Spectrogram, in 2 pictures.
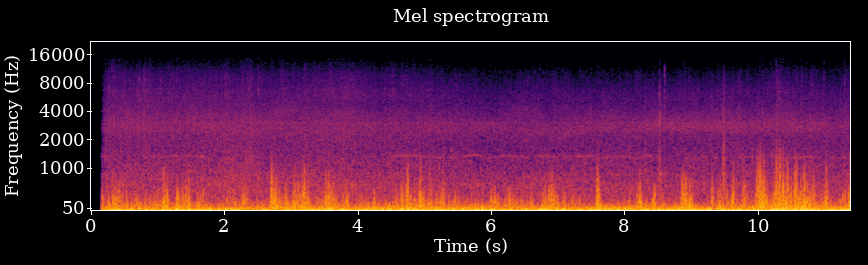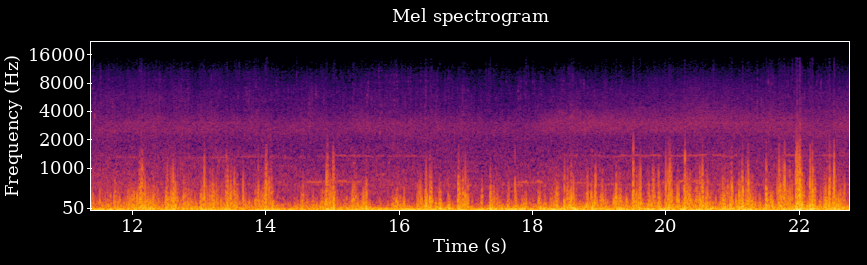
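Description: Waves slosh against the platform below.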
